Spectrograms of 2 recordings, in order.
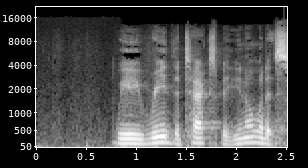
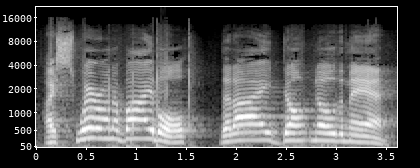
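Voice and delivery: swearing an oath; 5 semitones higher than usual. Acted. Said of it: "Peter adds an oath".

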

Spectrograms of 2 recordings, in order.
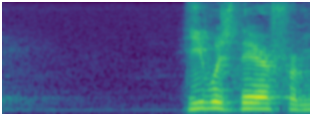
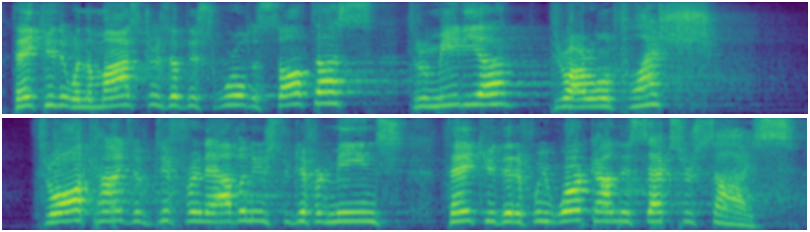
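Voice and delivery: impassioned prayer; 8 semitones higher than usual. Acted. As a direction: lift the prayer with fervour. Prayer builds, preaching.

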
